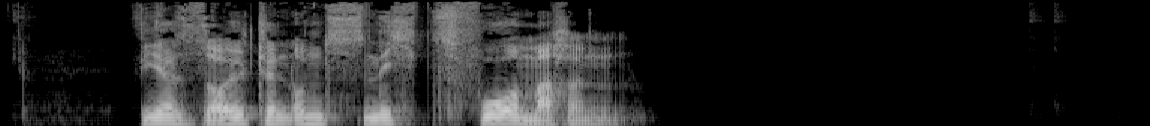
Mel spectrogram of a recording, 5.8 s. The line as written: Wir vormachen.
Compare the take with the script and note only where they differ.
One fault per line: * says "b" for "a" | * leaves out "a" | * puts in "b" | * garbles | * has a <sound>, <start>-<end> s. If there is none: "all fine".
* puts in "sollten uns nichts"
